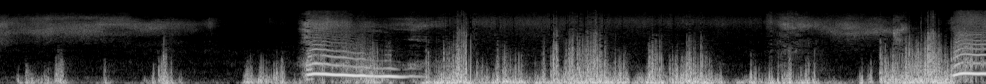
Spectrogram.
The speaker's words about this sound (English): Excuse all the wind, but why should I excuse something so natural, something so pure?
